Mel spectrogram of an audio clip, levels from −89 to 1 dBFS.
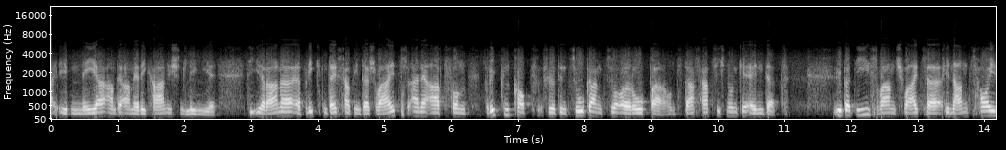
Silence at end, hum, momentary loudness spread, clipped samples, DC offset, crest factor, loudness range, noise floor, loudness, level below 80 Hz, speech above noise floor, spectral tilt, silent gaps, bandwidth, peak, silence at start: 0 s; none; 9 LU; under 0.1%; under 0.1%; 16 dB; 2 LU; -41 dBFS; -16 LUFS; -66 dBFS; 25 dB; -9 dB/octave; none; 5.2 kHz; 0 dBFS; 0 s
